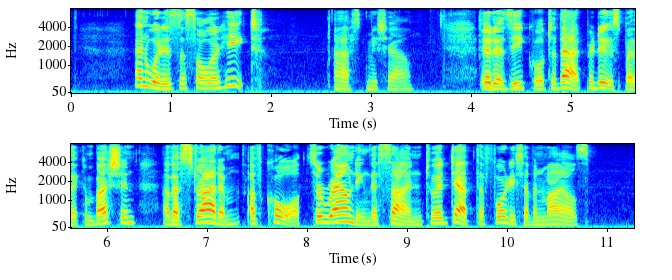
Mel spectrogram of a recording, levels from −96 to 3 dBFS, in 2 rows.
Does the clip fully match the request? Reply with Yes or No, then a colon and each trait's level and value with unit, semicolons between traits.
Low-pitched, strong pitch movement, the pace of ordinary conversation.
No: medium, 175 Hz; wide, 6.0 semitones; average, 170 wpm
